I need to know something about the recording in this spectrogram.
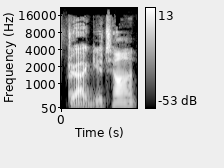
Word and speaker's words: Dragutante: I think it's Dragutante, like debutante.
